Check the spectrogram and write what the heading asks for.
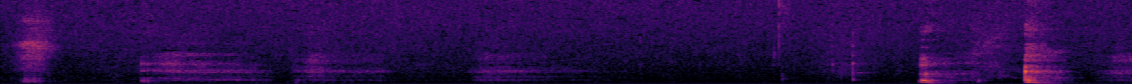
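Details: Person with hay fever and a cold in sneezing fits: several soft breathy inhalations build up, then two sharp, explosive sneezes in quick succession.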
